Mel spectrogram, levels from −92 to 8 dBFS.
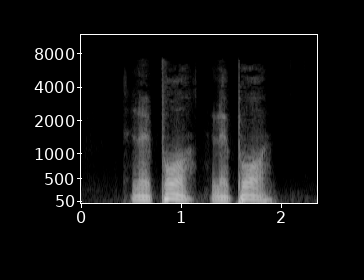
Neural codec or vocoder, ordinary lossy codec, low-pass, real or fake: codec, 16 kHz, 1 kbps, X-Codec, WavLM features, trained on Multilingual LibriSpeech; MP3, 32 kbps; 7.2 kHz; fake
